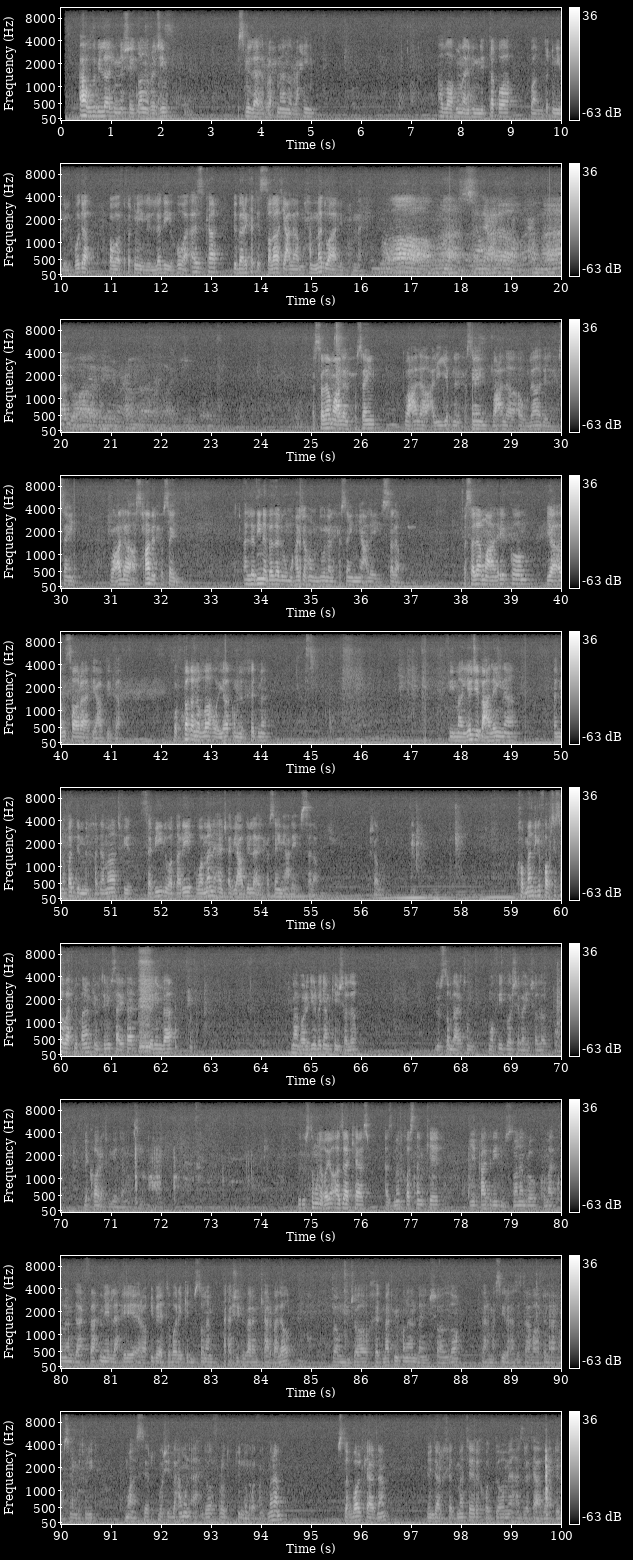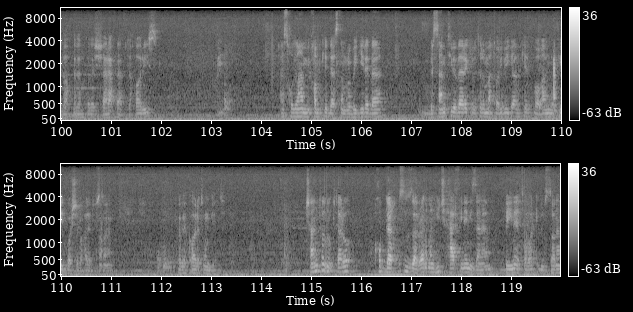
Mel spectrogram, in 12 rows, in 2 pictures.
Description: lahje araqi-1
